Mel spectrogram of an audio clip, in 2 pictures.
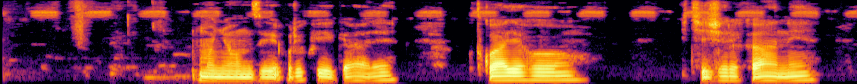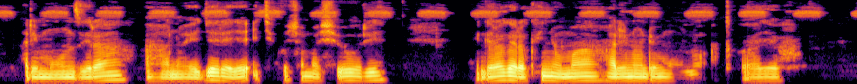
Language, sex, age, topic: Kinyarwanda, female, 18-24, agriculture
